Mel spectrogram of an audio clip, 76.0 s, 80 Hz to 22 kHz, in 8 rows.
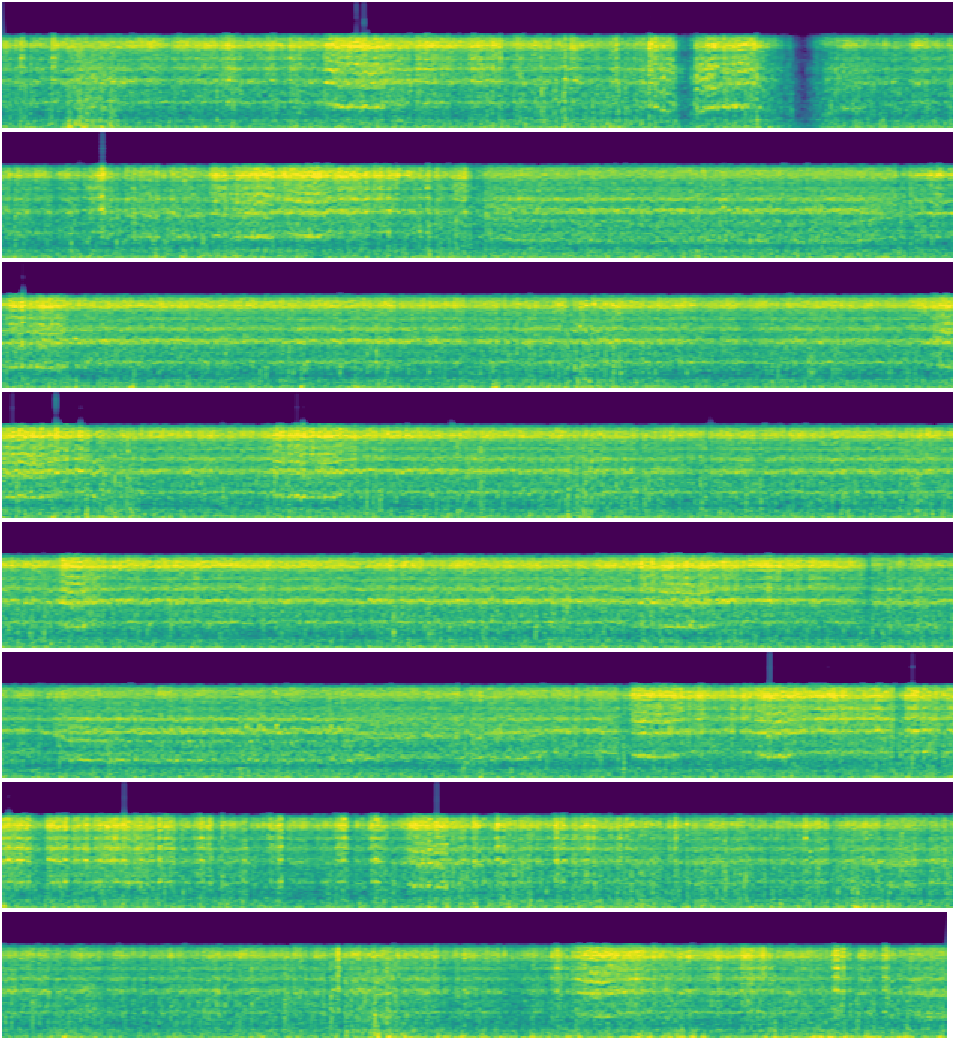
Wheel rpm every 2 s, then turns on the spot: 230, 230, 230, 160, 180, 220, 220, 210, 190, 200, 230, 230, 230, 230, 230, 230, 230, 230, 230, 230, 230, 230, 230, 220, 200, 190, 220, 230, 240, 240, 230, 230, 230, 230, 240, 240, 230, 230.
none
